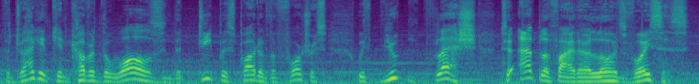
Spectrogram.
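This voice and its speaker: A man playing a weary but steadfast soldier survivor in a fantasy game, reporting gravely. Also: medium pitch, animated, normal speed, lightly acted. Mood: sombre. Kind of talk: dramatic fantasy game cutscene acting. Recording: prominent background game music.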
